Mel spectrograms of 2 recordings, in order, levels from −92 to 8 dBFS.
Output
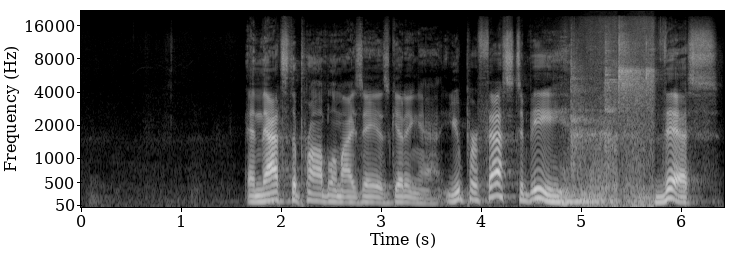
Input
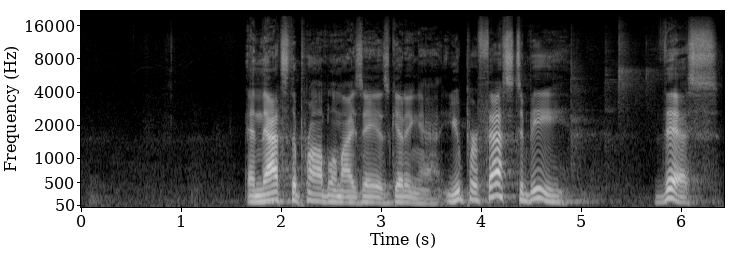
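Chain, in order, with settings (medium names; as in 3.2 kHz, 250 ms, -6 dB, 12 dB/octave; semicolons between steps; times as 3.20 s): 2.09–2.56 s: peaking EQ 6.5 kHz +8 dB 0.97 oct; 4.54–6.06 s: level flattener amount 70%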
